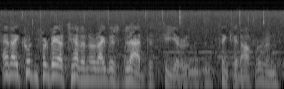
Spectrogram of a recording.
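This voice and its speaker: A man acting a proud, sharp-tongued young wanderer who narrates his own tale in a 1940s radio drama, with a wry, sardonic telling. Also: a little high, sing-song, fast talker, highs cut off. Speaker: narrator and lead character. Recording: old radio broadcast with faint music.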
